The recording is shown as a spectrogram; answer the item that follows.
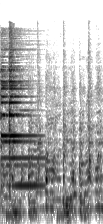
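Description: Devotional bhajan music: dholu barrel drums beating a rhythm, with a bright bell-like ringing note struck at the start that holds for just under a second and then cuts off.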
